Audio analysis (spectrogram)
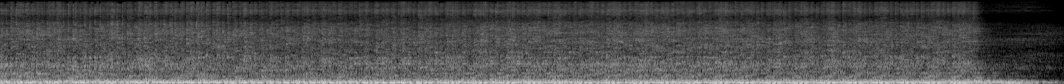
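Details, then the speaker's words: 1989 Chevy S10 Blazer with LS swap and NV3500, LS1 intake, in neutral, first start in a couple of weeks on the stock cam: deep lopey idle with an uneven but consistent chop, no belt ticks or squeals; normal choppy cam idle. "beautiful haven't started in a couple weeks"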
